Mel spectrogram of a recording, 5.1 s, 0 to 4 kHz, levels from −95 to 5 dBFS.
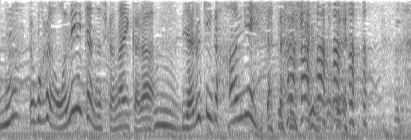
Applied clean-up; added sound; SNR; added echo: none; none; none; none.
